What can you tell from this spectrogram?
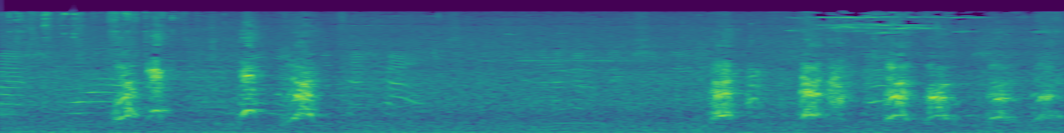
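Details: Two adopted dogs playing at a New York City dog park for the first time; short sharp barks and yips in two clusters, a few at first and then a quicker run of six, over a steady low rumble of outdoor background noise.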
